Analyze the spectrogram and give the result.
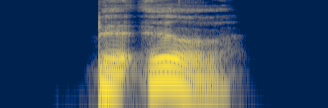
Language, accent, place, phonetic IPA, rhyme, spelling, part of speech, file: German, Germany, Berlin, [bəˈʔɪʁ], -ɪʁ, beirr, verb, De-beirr.ogg
- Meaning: 1. singular imperative of beirren 2. first-person singular present of beirren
